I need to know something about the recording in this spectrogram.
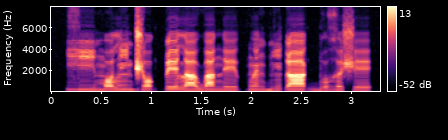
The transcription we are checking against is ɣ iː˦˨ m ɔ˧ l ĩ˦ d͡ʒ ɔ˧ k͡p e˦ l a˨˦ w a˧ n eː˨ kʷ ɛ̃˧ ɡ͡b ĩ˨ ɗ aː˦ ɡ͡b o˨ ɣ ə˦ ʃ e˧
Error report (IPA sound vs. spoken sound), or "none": none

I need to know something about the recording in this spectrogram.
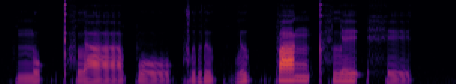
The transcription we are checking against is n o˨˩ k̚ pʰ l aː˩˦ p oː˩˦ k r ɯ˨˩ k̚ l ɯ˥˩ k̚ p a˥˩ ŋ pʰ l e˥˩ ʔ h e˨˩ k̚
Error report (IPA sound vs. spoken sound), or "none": none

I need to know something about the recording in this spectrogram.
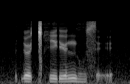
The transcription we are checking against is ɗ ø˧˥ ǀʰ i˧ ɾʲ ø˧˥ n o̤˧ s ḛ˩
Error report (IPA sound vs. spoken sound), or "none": none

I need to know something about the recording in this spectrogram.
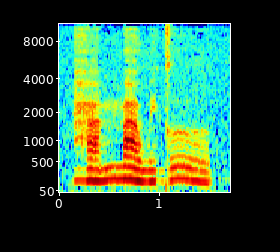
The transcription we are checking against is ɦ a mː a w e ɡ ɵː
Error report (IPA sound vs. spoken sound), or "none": ɵː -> ɤː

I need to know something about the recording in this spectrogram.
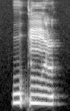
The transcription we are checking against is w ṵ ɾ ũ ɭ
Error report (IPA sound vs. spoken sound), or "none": none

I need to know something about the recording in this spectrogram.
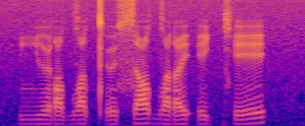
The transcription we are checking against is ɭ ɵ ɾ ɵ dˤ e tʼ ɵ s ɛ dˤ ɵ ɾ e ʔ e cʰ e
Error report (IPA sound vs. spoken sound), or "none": ɭ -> ʎ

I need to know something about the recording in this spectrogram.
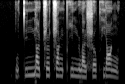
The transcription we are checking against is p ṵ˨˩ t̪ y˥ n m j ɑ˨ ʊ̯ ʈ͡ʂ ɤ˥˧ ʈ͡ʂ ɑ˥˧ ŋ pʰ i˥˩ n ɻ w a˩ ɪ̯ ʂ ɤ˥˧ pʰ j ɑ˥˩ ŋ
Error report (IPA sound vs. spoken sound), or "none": none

